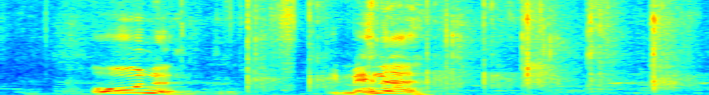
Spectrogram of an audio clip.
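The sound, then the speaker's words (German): Scattered applause from a cabaret show audience, a few sparse claps sounding under a speaking voice. “Das ist ein pazifistischer Beifall, haben Sie das notiert?”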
